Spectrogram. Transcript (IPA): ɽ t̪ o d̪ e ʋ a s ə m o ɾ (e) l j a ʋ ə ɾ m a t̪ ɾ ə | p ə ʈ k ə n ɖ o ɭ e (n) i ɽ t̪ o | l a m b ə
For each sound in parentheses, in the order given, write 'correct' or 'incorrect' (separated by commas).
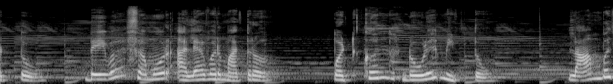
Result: incorrect, incorrect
